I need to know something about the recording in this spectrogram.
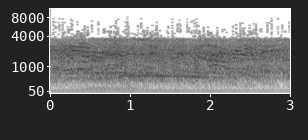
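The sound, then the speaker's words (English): A large baseball crowd jeers batter Johnny Bench after he pops up a jammed fastball, caught by Sutton on the infield fly rule, a dense, steady roar of many voices blending into a loud, continuous wash of noise with no single voice standing out. “Gabarkiewicz and Sutton, and Sutton makes the catch on the infield fly rule, and the crowd gets on Johnny Bench.”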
